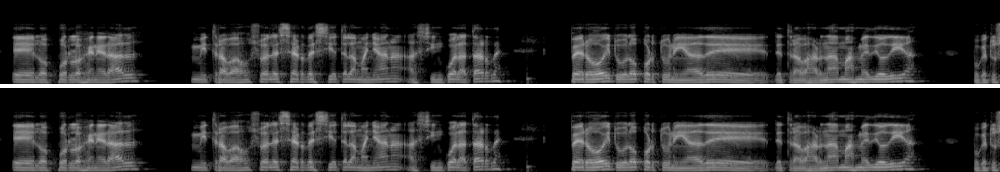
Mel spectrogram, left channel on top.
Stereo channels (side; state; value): both; identical; correlation 1.00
